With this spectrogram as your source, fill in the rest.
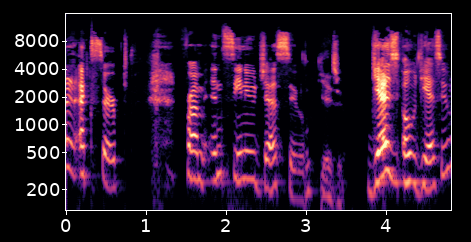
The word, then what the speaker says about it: Jesu: excerpt from In Sinu Jesu. Jesu. Yes. Oh, Jesu? It's a soft J, yeah. Oh, it's a soft J? Like yogging. What the heck? No, like in Latin, the letter J is pronounced.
